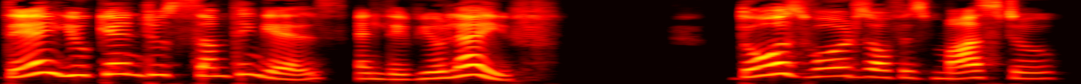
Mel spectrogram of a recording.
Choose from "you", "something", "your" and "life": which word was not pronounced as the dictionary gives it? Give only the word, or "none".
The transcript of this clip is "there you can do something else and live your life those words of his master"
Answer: something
